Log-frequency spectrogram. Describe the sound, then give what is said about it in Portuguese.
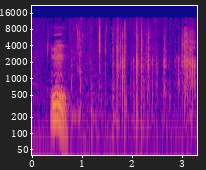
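A short voiced tonal sound rises and falls, then a plastic bottle, its label covered, crinkles and crackles in quick, irregular bursts as someone drinks water straight from it. “Meu amor, que está me ouvindo, traga-me um copo, porque farei uma coisa muito deselegante agora, que é beber água na garrafa, né?”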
